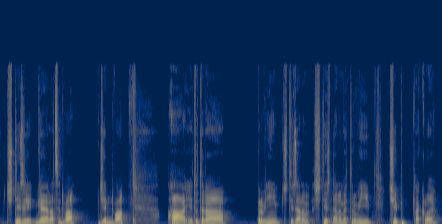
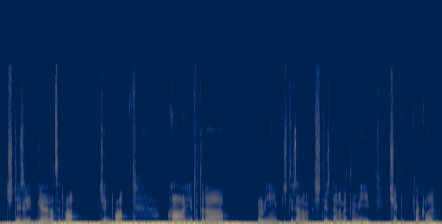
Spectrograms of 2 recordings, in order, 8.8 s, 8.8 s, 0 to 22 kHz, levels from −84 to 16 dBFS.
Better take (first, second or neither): first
